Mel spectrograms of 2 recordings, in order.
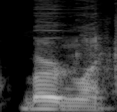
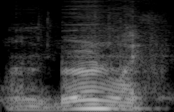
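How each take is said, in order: First: Put-on Burnley drawn out in a broad Burnley accent, louder; Burnley said the Burnley way, bə˞nlaɪ. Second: Said in the usual way. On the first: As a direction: mimic how they say Burnley in Burnley. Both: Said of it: "They talk like that in Burnley".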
